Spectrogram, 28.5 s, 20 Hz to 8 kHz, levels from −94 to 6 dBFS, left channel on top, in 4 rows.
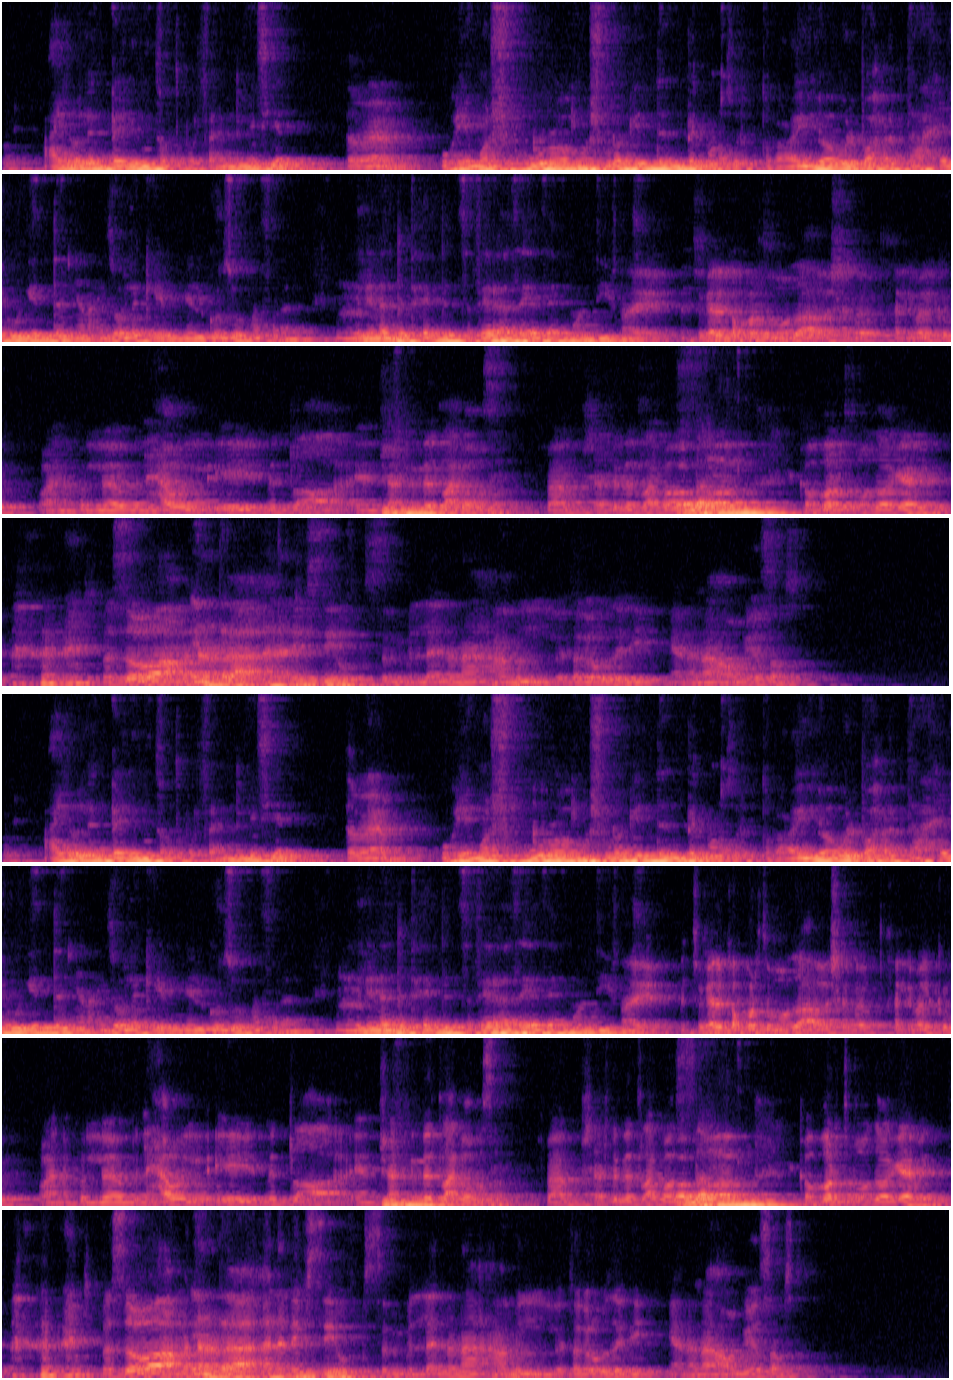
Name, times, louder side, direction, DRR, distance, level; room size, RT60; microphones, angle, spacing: voice 1, 0.0-2.2 3.3-9.4 9.8-11.8 17.1-17.4 19.3-19.9 22.8-23.9 25.0-25.3, equal, 10° left, 1 dB, 2.5 m, -21 dB
voice 2, 2.6-3.0 9.6-9.9 11.8-18.0 18.3-19.8 20.3-24.0 24.2-27.3, right 1 dB, 75° right, 4 dB, 2.2 m, -30 dB
12.0 x 10.5 x 6.8 m, 0.92 s
head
